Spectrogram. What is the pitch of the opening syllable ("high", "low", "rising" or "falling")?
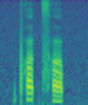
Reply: high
